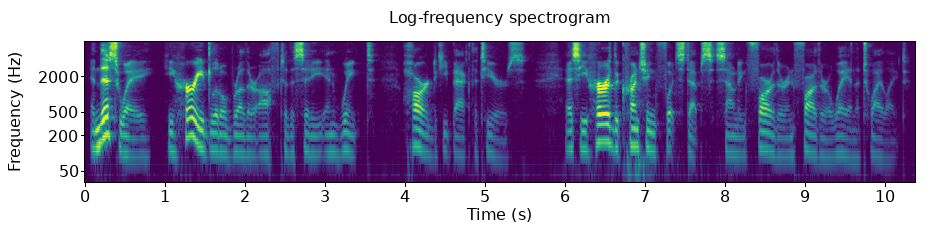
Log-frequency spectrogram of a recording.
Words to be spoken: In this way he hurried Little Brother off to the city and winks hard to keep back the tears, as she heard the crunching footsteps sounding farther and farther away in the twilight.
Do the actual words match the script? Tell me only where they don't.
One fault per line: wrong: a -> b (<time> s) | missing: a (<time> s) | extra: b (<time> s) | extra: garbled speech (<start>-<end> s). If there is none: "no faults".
wrong: winks -> winked (3.2 s)
wrong: she -> he (6.2 s)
